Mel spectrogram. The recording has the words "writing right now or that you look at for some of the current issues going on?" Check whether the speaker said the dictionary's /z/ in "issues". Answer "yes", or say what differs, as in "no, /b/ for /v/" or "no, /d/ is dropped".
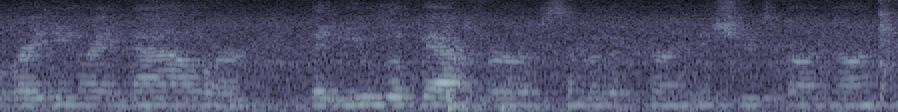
yes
